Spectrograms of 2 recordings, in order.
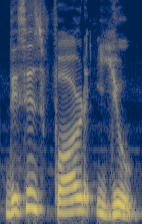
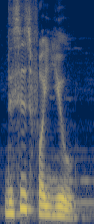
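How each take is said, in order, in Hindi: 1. 'For' को उसके स्वर के साथ पूरा बोला जाता है। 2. 'For' को सिर्फ f की आवाज़ तक घटा दिया जाता है। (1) "फॉर को हम फॉर नहीं बोलेंगे" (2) "अब नेटिव में अगर हम बोलेंगे"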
